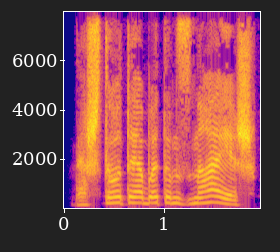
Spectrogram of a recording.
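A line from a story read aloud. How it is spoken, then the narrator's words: Growled. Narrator (Russian): прорычал мужчина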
